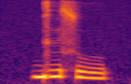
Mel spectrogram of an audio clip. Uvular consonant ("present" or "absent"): absent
